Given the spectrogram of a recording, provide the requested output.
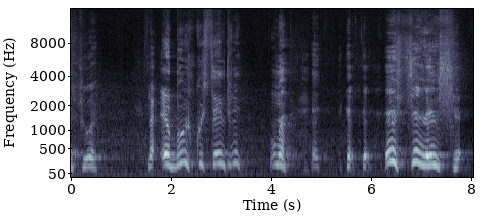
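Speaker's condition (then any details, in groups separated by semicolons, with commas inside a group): Cerebral palsy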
